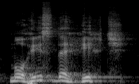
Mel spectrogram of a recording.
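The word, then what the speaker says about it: Maurice de Rothschild: outro Barão também judeu morrice de Ritchie e assim pronuncia Maurice comente escreve aqui em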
